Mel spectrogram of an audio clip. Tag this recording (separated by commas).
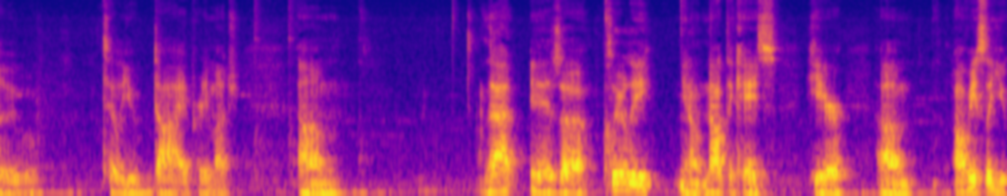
inside a small room, Speech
